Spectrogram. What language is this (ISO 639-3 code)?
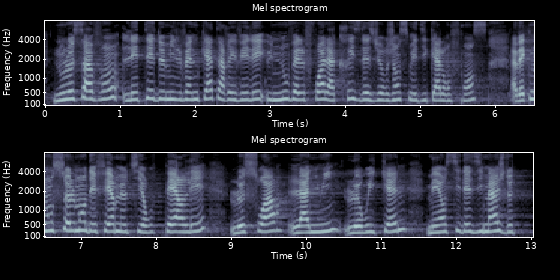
fra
